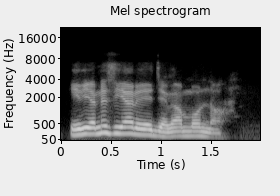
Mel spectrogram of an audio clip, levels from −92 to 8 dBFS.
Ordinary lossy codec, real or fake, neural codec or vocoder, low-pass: Opus, 32 kbps; fake; codec, 16 kHz, 2 kbps, X-Codec, HuBERT features, trained on balanced general audio; 7.2 kHz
